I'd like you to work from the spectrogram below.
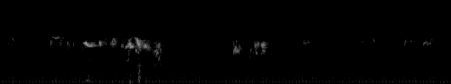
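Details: Bald eagle at the nest at Fraser Point, recorded by a live nature cam on 24 September 2022: a quick burst of high, squeaky chirps, then a few thinner, scattered piping notes over a faint low hum.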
